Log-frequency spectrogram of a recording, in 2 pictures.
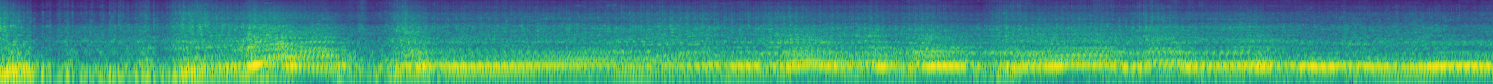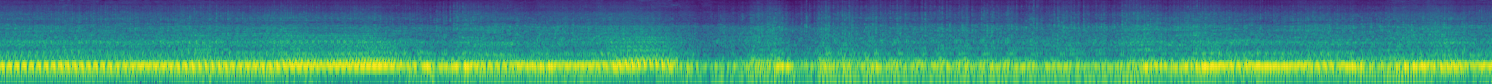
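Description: Engine of a tube-chassis rock-racing car running under load as it crawls over boulders. Its revs rise and fall with the throttle, with a short dip about two-thirds of the way through.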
